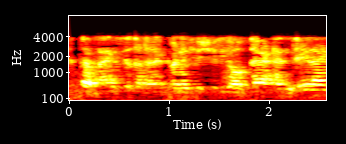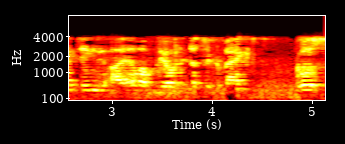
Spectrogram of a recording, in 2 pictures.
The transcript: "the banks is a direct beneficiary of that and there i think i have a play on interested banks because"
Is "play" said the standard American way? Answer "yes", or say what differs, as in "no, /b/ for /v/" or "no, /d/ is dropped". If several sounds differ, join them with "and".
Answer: no, /l/ is dropped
